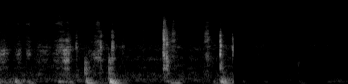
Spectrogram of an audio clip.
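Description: A marker squeaks on paper.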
